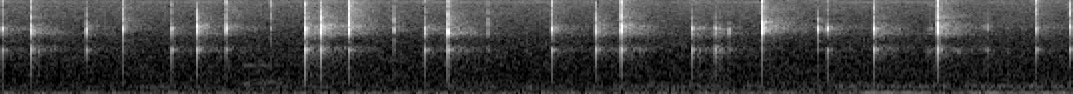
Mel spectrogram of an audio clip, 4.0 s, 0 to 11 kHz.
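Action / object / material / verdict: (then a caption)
tap / plastic screw lid of a cream jar / plastic / none. Long natural nails scratch and tap in quick strokes on the flat top of a round white plastic screw lid on a closed, branded cosmetic cream jar held in one hand. The result is a rapid, irregular run of short, dry clicks and scrapes, bright and crisp with a tone near 3.9 kHz, over a faint low hum.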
